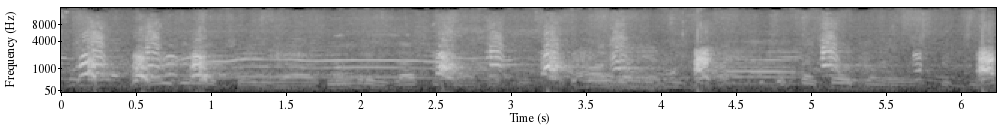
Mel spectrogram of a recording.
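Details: Black Giant Schnauzer named Amos gives short, sharp barks, about seven across six seconds, while a person talks in Polish between and over them.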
